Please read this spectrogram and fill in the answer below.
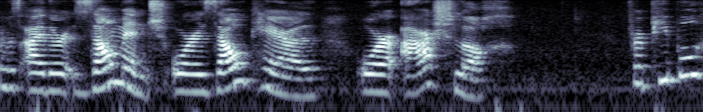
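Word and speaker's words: Saukerl: humiliate is a female Zell Cal pronounced Zell care is for a male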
